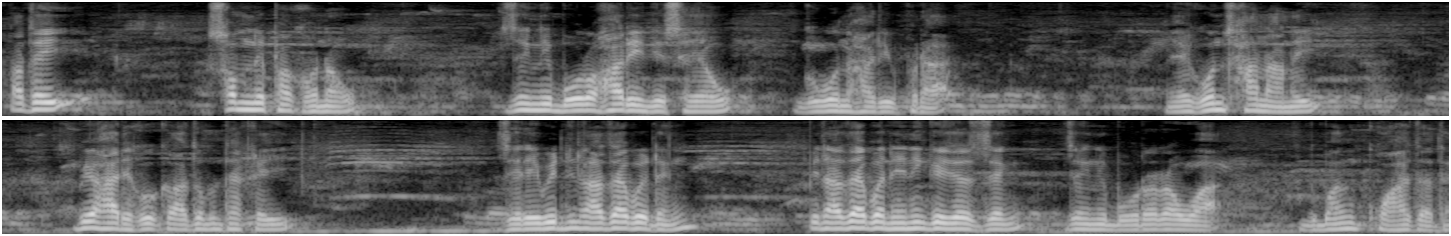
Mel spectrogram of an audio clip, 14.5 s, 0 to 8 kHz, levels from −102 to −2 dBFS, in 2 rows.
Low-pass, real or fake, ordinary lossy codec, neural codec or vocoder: none; real; none; none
